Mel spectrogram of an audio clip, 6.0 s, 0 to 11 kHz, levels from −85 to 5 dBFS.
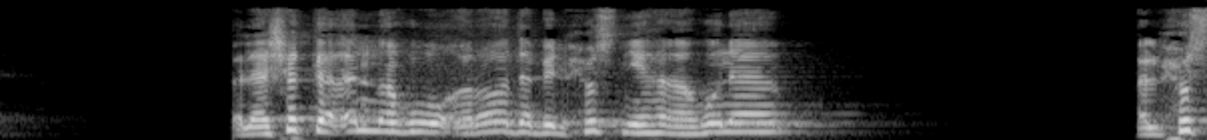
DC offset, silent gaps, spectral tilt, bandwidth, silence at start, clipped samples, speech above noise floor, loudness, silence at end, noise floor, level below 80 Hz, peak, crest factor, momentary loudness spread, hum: under 0.1%; 4.97-5.67 s; -4.5 dB/octave; 9.2 kHz; 1.2 s; under 0.1%; 62 dB; -18 LUFS; 0 s; -79 dBFS; -46 dBFS; 0 dBFS; 20 dB; 8 LU; none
